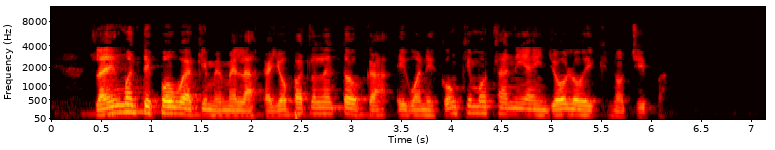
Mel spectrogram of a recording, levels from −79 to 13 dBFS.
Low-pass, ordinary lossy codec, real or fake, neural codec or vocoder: 7.2 kHz; MP3, 96 kbps; real; none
